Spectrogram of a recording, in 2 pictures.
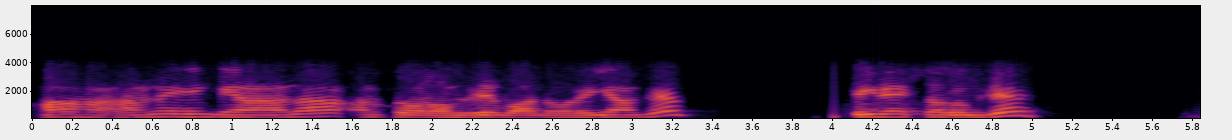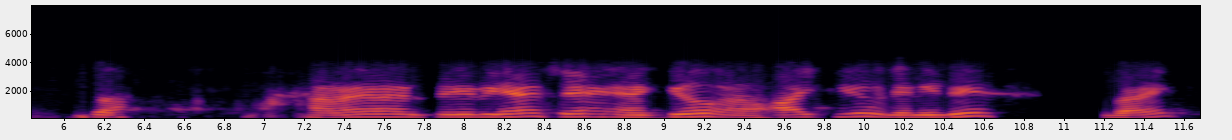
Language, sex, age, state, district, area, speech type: Urdu, male, 60+, Delhi, Central Delhi, rural, conversation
